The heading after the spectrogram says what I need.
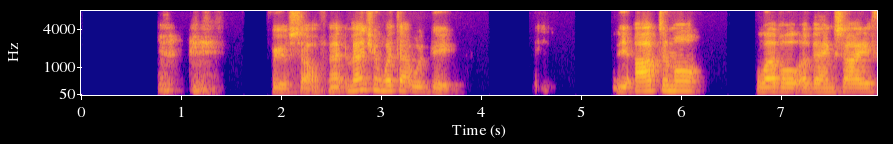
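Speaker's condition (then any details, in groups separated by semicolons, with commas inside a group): No condition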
